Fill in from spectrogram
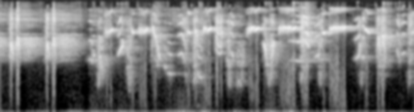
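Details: Cucak cungkok bulbul in a master track for competition birds delivers a dense, fast, chattering run of varied high chirps, squeaks and twittering notes with almost no breaks, and a low hum beneath.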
